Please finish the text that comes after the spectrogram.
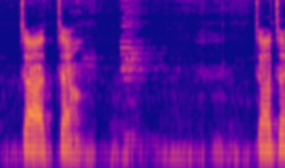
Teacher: एक में तालव्य ध्वनियों ध्वनियों का प्रयोग हुआ है। तालव्य ध्वनि च है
